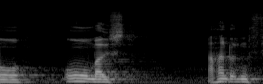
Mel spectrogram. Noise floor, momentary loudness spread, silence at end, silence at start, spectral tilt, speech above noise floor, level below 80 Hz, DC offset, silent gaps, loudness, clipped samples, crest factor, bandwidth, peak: -60 dBFS; 16 LU; 0 s; 0 s; -6.5 dB/octave; 28 dB; -62 dBFS; under 0.1%; none; -33 LUFS; under 0.1%; 20 dB; 14 kHz; -14 dBFS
